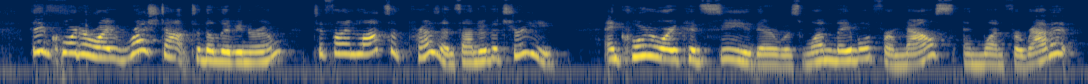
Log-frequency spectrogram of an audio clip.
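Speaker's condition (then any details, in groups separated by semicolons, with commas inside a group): No condition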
